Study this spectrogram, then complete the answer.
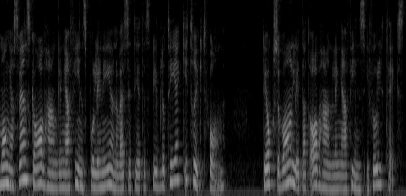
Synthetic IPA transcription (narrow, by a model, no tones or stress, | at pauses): mɔŋːasvɛnskaɑːvɦand̪lɪŋaɾfɪnspʰɔlɪniːɵnɪvæʂɪt̪ʰeːt̪ət̪sbɪblɪʊt̪ʰeːkɪt̪ʰɾʏkt̪fɔ̰ɾm | d̪̥ɛæɾɔksɔvɑːnlɪɡt̪at̪ʰɑːvɦand̪lɪŋaɾfɪnsɪfɵlːt̪ʰɛ̰kst̪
